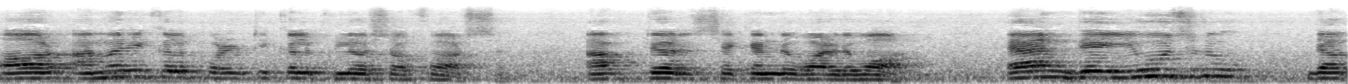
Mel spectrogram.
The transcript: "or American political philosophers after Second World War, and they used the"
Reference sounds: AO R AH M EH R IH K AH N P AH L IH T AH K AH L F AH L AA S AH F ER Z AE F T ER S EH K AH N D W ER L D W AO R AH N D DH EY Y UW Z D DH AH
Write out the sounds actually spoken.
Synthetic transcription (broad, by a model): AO R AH M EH R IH K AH L P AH L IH T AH K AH L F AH L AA S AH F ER S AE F T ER S EH K AH N D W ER L D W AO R AH N D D EY Y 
